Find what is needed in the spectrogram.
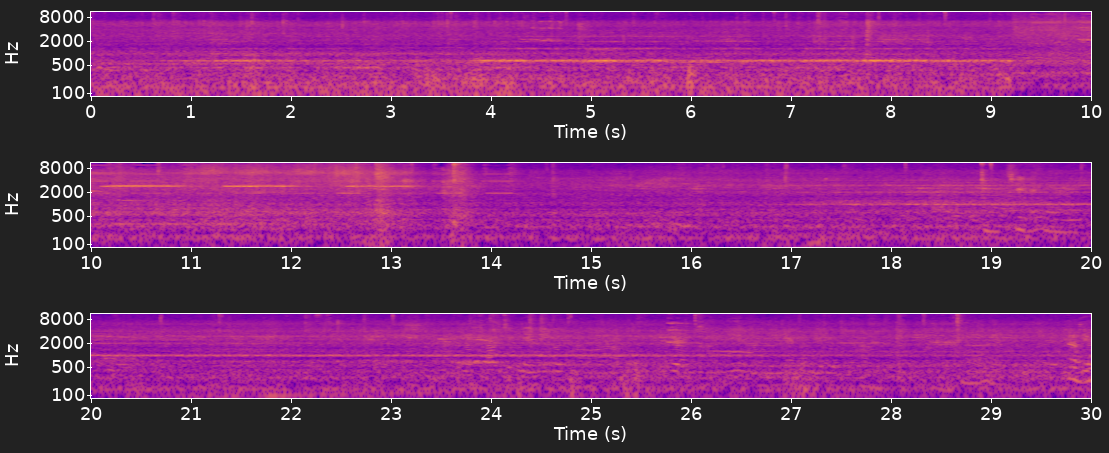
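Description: Metro train running on an elevated track with rumble and a steady motor whine, growing quieter about nine seconds in as it pulls into a station. Three short high beeps of the door signal follow, and from about seventeen seconds a steady, higher whine runs under the rumble.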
